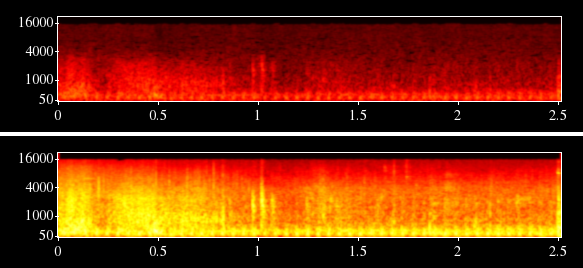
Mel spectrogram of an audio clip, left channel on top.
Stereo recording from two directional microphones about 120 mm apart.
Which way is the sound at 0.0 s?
20° right (ahead or behind).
